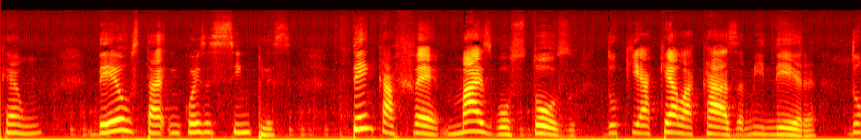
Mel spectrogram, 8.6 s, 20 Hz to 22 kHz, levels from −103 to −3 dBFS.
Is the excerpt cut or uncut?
uncut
